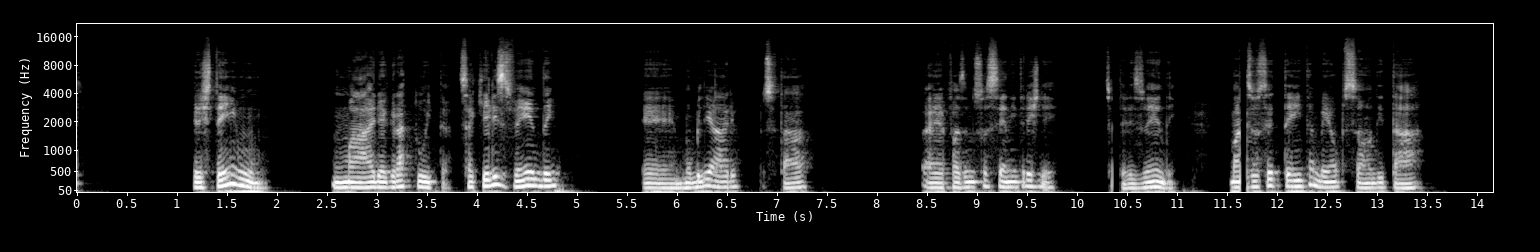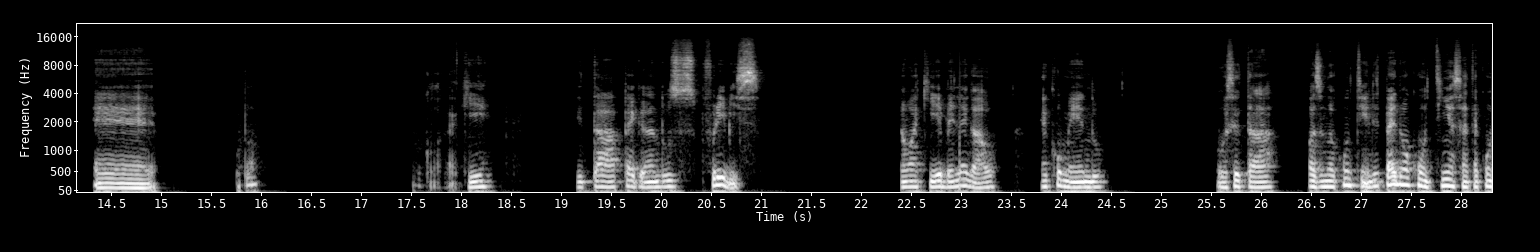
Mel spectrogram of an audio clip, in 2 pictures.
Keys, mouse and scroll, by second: 0.6 click, 17.8 click.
